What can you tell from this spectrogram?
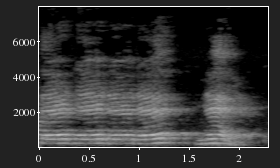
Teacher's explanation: इन वर्णों का उच्चारण स्थान क्या है? मूर्धा है। इसीलिए इन वर्णों को मूर्धन्य वर्ण कहा जाता है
